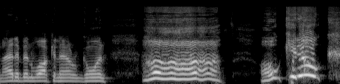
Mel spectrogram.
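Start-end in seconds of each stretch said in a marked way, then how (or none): 1.4-3.4 loud, high cry with long drawn-out "Ah". Joking about walking around with a hand glued on: Christopher Lloyd impression. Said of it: "my best, uh, Christopher Lloyd impression".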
